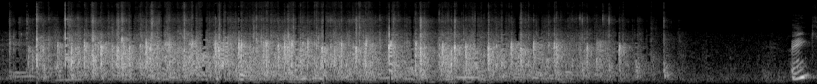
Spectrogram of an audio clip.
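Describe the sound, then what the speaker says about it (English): Warm audience applause fills a room at a health department suicide awareness event, steady dense clapping for about six seconds before fading to quiet, then a brief burst near the end. "Thank you for that warm applause."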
